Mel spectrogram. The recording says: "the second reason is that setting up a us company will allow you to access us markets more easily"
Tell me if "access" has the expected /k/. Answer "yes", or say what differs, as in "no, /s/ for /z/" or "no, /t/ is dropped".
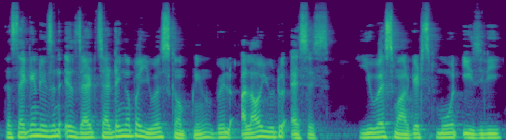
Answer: no, /k/ is dropped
